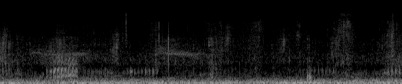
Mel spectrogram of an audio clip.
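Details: Content black domestic cat purring excessively: a steady low rumbling throb runs through the whole stretch, with a few faint higher sounds in the background.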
